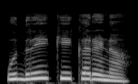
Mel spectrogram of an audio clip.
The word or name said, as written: ಉದ್ರೇಕೀಕರಣ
